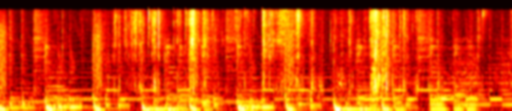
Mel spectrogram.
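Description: Crinkling and tearing of a foil trading-card pack wrapper being opened by hand, in sharp crackles at several points, over background music.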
